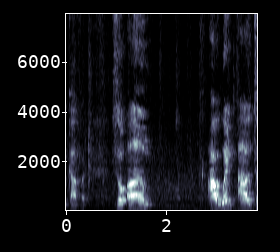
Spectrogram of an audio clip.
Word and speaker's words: Kaffir: The Americans say Kaffir, and we African people say Kaffir.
